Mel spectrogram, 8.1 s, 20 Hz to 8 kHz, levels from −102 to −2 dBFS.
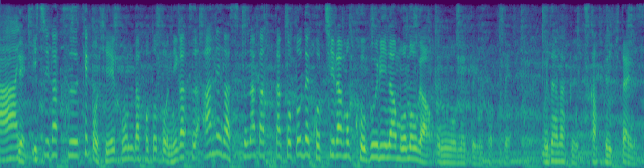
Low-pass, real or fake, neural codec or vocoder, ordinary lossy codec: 7.2 kHz; fake; codec, 16 kHz, 16 kbps, FunCodec, trained on Chinese and English, 50 frames a second; none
